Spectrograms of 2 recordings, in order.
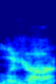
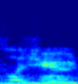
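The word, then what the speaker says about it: Lejeune: General Leger was Cajun from Louisiana. So that's how they pronounce his name. But you might know it better as Ljun from Camp Llejun in North Carolina, which is named after him.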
